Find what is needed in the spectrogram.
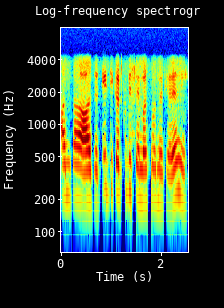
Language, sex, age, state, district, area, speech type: Nepali, female, 30-45, West Bengal, Darjeeling, rural, conversation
